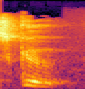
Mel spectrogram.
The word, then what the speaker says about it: Scoot: Or Scott, did I say the first time? Anyway, it's Scoot. And the reason I bring it up, he's actually the main character. Scoot McNairy is the traveling salesman who, you know,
